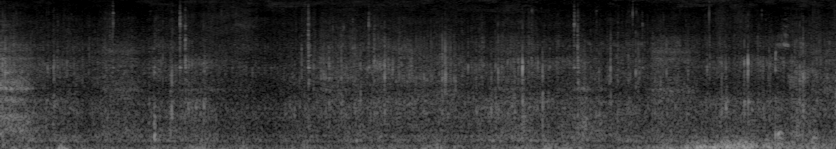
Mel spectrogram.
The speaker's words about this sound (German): Windig ist auch wieder schön. Ja, ja.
